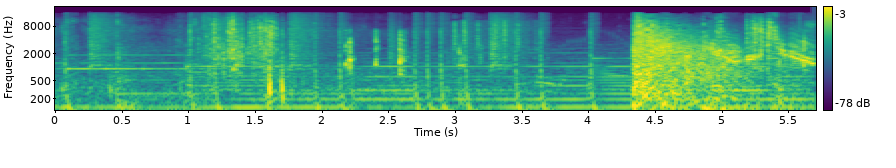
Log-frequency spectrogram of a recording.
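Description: Rapid gunfire from the video game CS:GO, dense overlapping shots and bursts with sharp cracks, steady loud throughout and a heavier blast near the end, game sounds layered with a faint voice.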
